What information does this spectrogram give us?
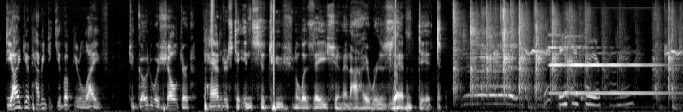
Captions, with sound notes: The idea of having to give up your life to go to a shelter panders to institutionalization and I resent it [applause] [alarm sound] - Thank you, Sir, for your comment.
